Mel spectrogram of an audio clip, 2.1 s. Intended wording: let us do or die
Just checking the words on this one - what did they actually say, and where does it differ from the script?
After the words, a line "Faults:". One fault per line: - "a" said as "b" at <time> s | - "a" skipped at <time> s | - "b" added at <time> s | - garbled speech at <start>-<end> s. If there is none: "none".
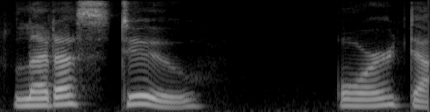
let us do or die
Faults:
none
